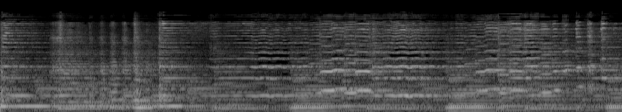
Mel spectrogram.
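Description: Solo violin, bowed, playing a melody over orchestral accompaniment with a pattern of held bass notes.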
